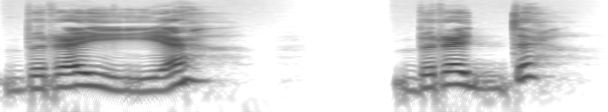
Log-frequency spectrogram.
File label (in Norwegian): "brøyæ, brøyddæ", hemsedalsmaalet tale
